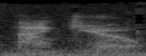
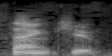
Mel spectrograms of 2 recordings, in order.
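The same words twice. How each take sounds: First: It is said in a whisper. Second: It is said in a plain, neutral way.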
